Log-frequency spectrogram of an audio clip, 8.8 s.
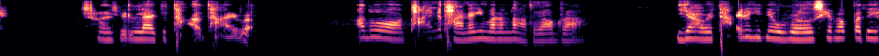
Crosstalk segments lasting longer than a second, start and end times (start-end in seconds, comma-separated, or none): none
